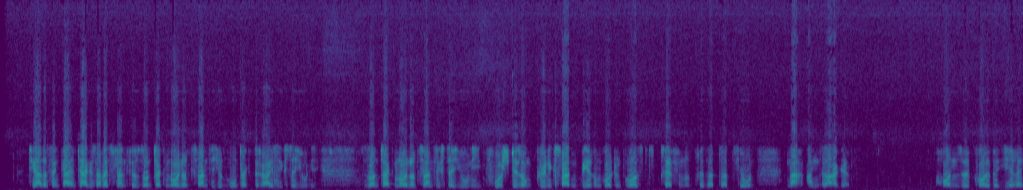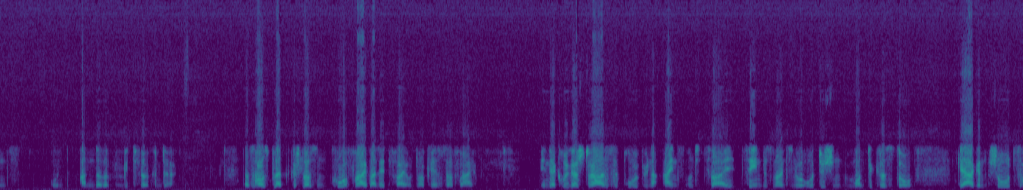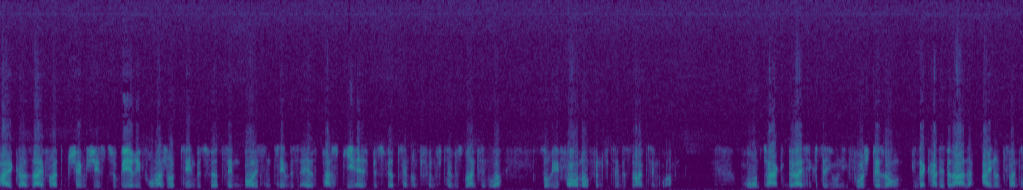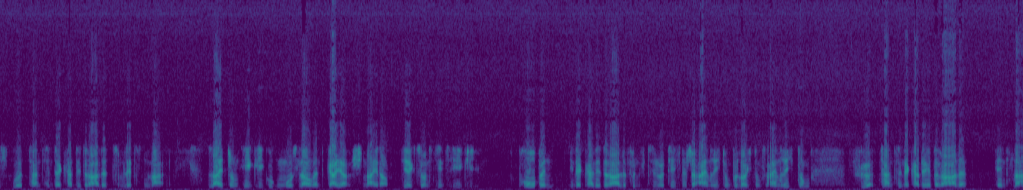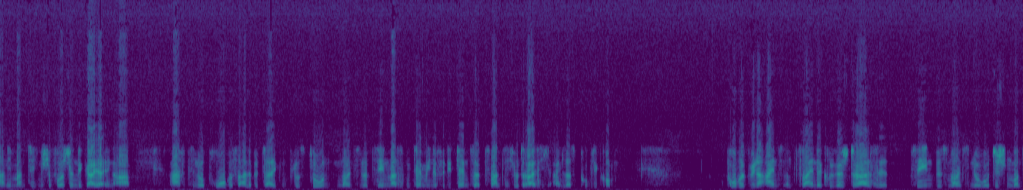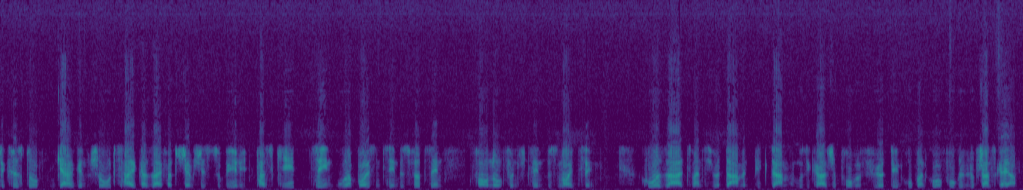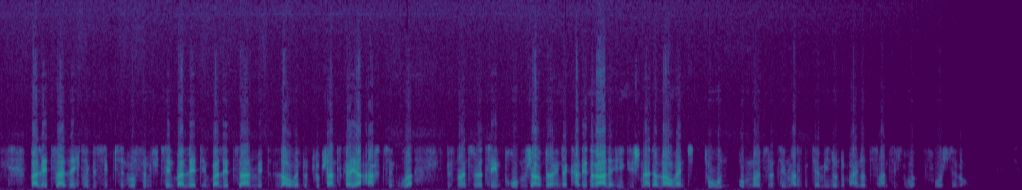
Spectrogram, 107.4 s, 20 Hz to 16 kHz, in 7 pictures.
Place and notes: theatre st. gallen
automatic daily announcement about schedule for shows and rehearsals.
recorded june 30th, 2008.
project: "hasenbrot - a private sound diary"
Saint Gallen, Switzerland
